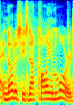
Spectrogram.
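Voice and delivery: ordinary delivery

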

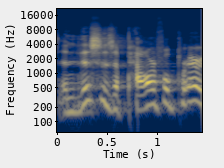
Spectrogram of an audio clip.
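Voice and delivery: ordinary talk, nothing marked

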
